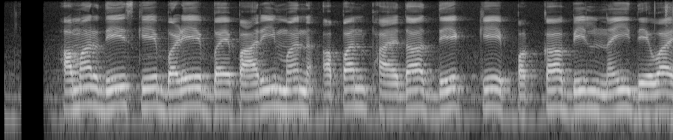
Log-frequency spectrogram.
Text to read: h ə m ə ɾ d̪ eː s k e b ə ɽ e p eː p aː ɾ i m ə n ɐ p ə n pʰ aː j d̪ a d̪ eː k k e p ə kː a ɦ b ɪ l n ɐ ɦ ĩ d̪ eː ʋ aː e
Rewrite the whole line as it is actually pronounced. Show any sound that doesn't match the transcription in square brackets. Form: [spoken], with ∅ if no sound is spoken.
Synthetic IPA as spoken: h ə m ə ɾ d̪ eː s k e b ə ɽ e [b] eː p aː ɾ i m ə n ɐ p ə n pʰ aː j d̪ a d̪ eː k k e p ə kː a [∅] b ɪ l n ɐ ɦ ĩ d̪ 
